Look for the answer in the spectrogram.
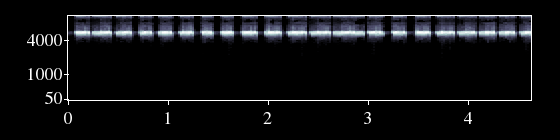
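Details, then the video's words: Two crickets heard right at the ear, loud high-pitched chirps in quick succession, slightly uneven in length and spacing, nothing else audible. "Two Crickets Chirp Sounds"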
